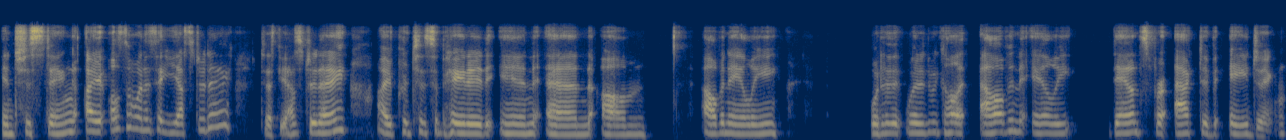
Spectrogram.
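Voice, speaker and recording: A woman with an unremarkable speaking voice talks at a moderate pace in a fairly high pitch. Her pitch variation is ordinary, and the sound is dry and close with no echo. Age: 60s. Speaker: dancer and writer with multiple sclerosis. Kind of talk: interview.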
